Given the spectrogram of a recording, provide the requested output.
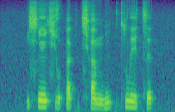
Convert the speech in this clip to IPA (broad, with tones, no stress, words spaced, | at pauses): ɕẽ˦ɕo˨ʔ a˨k̚t͡ɕʰa˨˩mbĩ˦k̚ t͡swe˥˧t͡sə˨t̚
